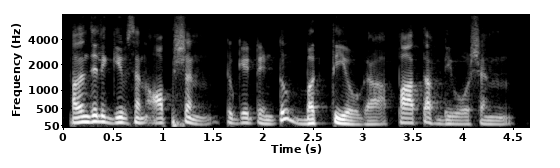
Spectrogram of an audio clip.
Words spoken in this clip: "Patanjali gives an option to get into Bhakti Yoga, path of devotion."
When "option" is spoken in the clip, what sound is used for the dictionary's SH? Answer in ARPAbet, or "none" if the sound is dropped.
SH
